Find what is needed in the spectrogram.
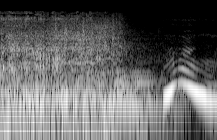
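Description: Cartoon transition music with a broad rushing sweep that fades out about a second in. Near the end a character's voice cries out, its pitch rising and then falling.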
